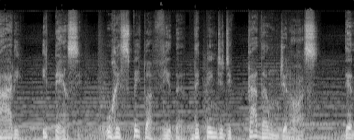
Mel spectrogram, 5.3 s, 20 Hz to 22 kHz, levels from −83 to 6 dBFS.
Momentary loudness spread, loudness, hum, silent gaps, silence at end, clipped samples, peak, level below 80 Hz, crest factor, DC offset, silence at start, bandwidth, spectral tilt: 7 LU; -13 LUFS; none; none; 0 s; under 0.1%; 0 dBFS; -24 dBFS; 12 dB; under 0.1%; 0 s; 17 kHz; -4.5 dB/octave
